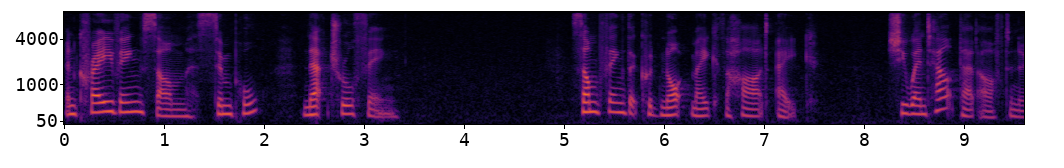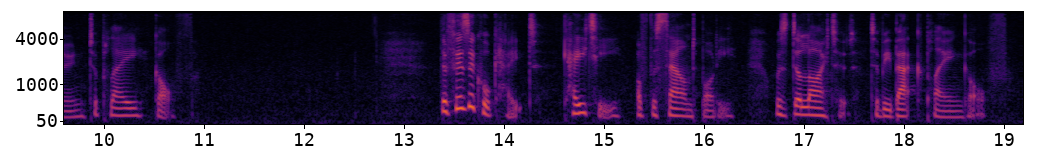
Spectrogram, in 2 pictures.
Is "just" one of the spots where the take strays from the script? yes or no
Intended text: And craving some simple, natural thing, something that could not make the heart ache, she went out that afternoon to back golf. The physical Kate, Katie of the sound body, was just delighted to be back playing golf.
yes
